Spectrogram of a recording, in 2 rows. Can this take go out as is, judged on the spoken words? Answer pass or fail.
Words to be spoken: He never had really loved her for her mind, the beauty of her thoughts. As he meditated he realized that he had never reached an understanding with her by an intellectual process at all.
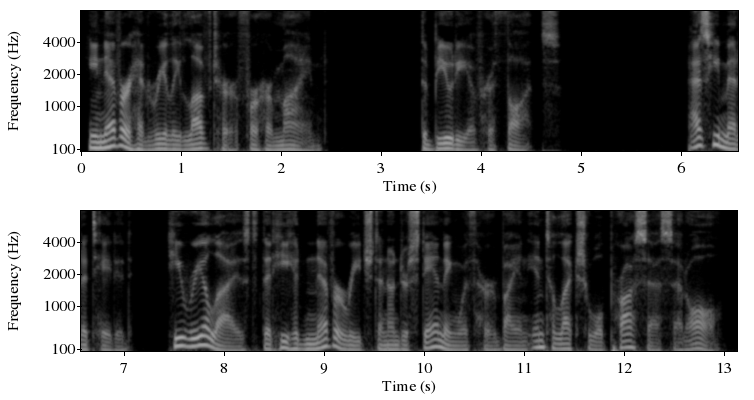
pass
